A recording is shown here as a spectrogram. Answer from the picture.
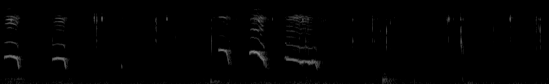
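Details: Litter D of German Pinscher puppies, 2022, giving repeated short whiny yelps that curve downward in pitch, clustered in the first three seconds, followed by faint clicks and scuffles.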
